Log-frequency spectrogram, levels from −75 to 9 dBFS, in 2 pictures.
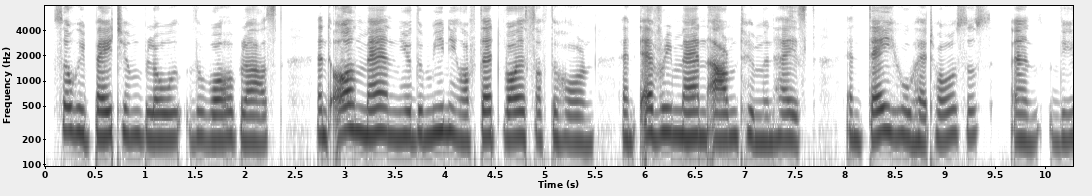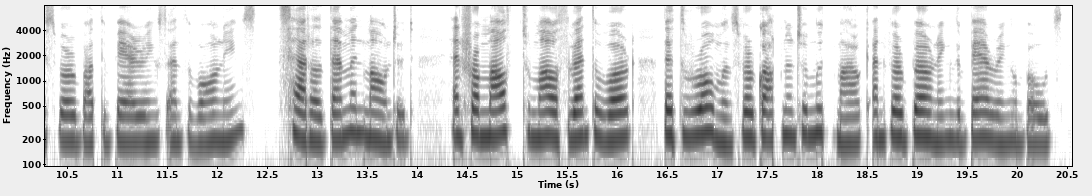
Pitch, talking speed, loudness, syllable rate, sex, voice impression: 210 Hz, 195 wpm, -21 LUFS, 4.3 syllables/s, female, feminine, slightly adult-like, slightly cute, intellectual, slightly sweet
